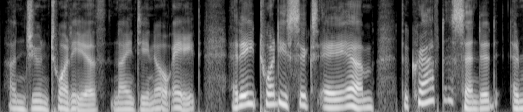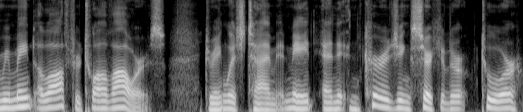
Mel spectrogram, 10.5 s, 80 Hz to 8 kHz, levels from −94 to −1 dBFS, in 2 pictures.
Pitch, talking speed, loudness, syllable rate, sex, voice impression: 155 Hz, 170 wpm, -19 LUFS, 5.2 syllables/s, male, masculine, very adult-like, slightly thick, slightly fluent, slightly refreshing, sincere, slightly unique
